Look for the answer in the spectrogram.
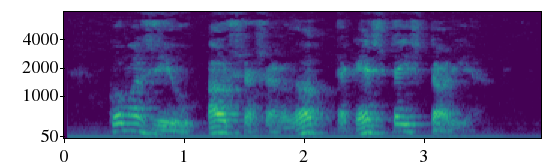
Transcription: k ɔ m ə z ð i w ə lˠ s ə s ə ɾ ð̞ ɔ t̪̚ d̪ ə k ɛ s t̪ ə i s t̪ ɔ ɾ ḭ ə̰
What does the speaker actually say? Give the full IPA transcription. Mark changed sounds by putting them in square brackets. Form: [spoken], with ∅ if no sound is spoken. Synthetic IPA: k ɔ m ə z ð i w ə lˠ s ə s ə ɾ ð̞ ɔ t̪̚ d̪ ə k ɛ s t̪ ə i s t̪ ɔ ɾ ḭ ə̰

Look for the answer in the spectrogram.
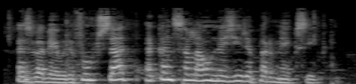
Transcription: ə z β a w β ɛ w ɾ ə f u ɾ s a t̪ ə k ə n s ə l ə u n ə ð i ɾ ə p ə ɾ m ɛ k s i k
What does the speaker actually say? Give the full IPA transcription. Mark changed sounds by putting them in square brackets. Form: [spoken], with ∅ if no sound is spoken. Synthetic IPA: ə z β a [∅] β ɛ w ɾ ə f u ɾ s a t̪ ə k ə n s ə l [a] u n ə [ʒ] i ɾ ə p ə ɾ m ɛ k s i k

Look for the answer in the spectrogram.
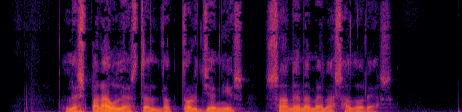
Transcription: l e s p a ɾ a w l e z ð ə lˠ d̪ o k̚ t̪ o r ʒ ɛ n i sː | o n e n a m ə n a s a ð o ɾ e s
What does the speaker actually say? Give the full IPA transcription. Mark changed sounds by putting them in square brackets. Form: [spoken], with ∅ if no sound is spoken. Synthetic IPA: l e s p a ɾ a w l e z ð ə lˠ d̪ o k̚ t̪ o [ɾ] ʒ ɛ n i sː | o n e n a m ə n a s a ð o ɾ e s

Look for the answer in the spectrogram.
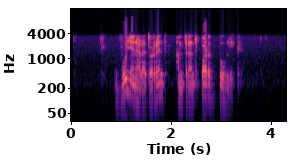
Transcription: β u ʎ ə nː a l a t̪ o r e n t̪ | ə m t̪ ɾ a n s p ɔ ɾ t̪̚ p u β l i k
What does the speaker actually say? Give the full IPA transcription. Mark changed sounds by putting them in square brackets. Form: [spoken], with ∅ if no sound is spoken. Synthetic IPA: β u ʎ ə [n] a [ɾ] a t̪ o r e n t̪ | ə m t̪ ɾ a n s p ɔ ɾ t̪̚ p u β l i k

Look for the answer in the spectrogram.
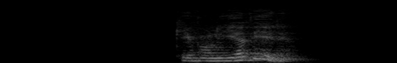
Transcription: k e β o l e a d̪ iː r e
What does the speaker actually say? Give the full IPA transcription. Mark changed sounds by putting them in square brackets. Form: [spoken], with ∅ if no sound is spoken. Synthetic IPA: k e [v] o l [i] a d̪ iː [ɾ] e

